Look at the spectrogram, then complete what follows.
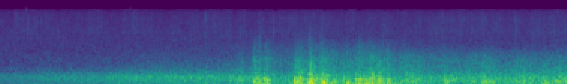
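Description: Rain fading in, then a long rumble of thunder that begins about two and a half seconds in and peaks soon after, over continuing rain.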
